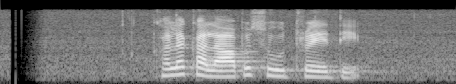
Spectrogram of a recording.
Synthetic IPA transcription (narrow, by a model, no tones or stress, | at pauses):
kʰəlɐkɐlaːpusuːt̪rejd̪ḭː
